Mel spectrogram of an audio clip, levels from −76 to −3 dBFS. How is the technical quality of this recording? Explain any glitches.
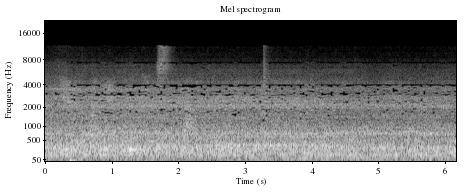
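The technical quality is poor, with heavy codec damage running through the whole clip. The treble sounds gritty and metallic, and nothing survives above about 11.8 kHz. The likely cause is HE-AAC compression at a very low bitrate, consistent with roughly 16 kbps. Only the lower spectrum is truly coded; the highs are rebuilt by copying lower bands upward. On a spectrogram the top band shows repeated, smeared patches ending in a flat wall at 11.8 kHz.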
